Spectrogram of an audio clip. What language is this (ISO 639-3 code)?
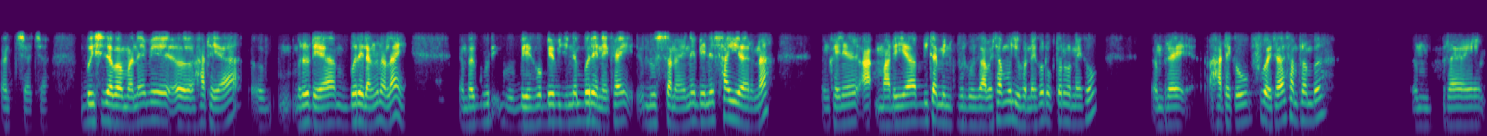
brx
